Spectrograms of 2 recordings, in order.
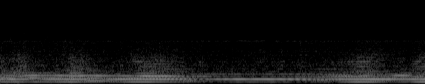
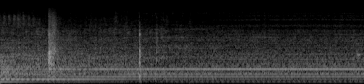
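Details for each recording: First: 1950s General Electric automatic reversible box fan, before cleaning, reversed and run up to high. Quiet even whir, steady motor hum growing as it reaches high speed; running healthy. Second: 1950s General Electric automatic reversible box fan motor, blade removed, run unloaded on high while measuring current; steady electric hum with thin high tone, no rubbing or knocking, spins freely; drawing more amps than it should, no evidence of overheating, cause unknown.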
